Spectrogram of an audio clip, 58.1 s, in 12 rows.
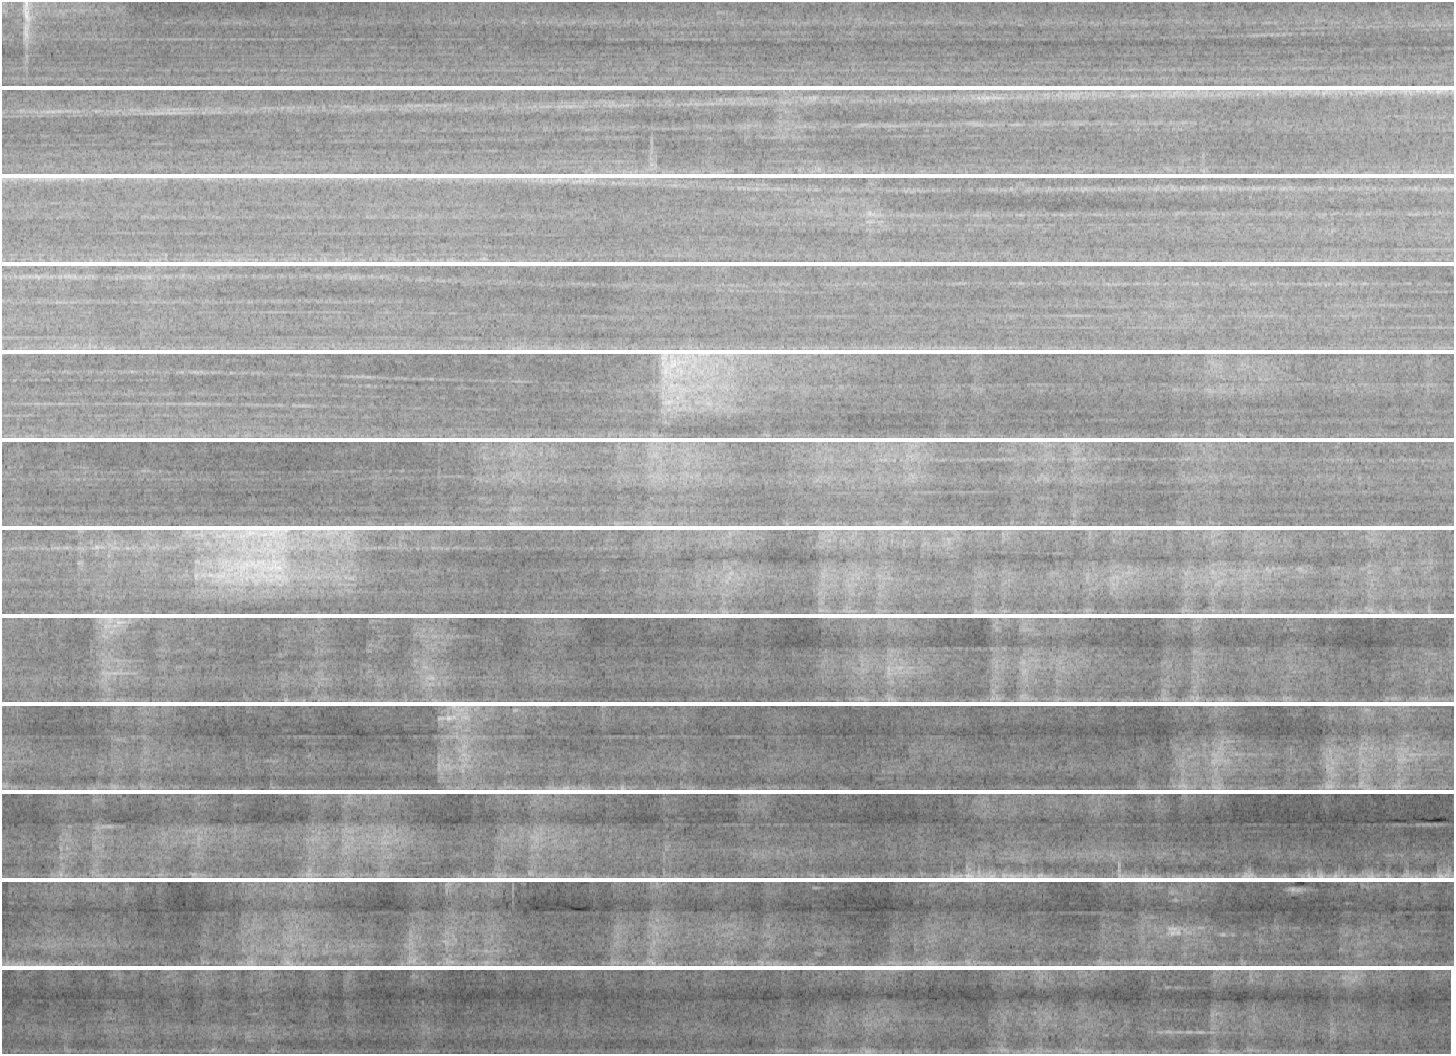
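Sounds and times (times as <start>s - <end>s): train wheels clickety-clack: 0.0s - 0.4s, 4.9s - 58.0s
loud rushes of noise: 0.0s - 32.0s
locomotive whine and rumble: 0.0s - 41.8s.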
